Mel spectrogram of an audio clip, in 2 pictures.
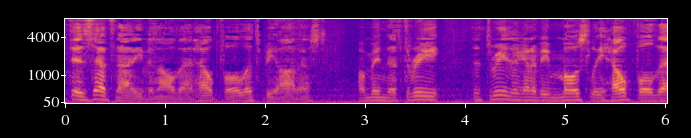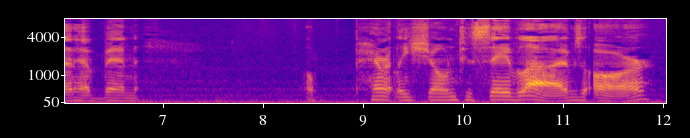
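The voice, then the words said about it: Flat, monotone, slightly unwell voice. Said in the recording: “I'm a little under the weather today, so my voice is probably... I sound a little more monotone than usual, which I usually sound monotone”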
